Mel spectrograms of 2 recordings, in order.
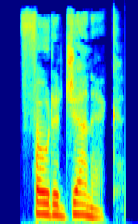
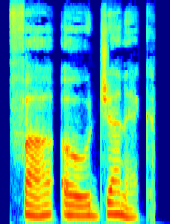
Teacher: US says foe. UK says fah. Stress jen.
